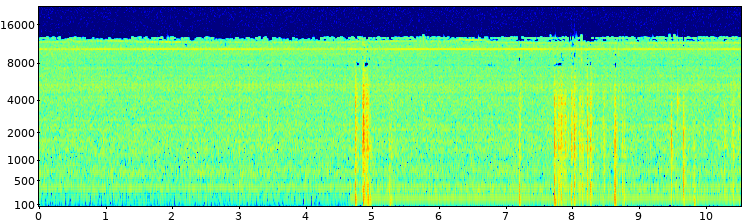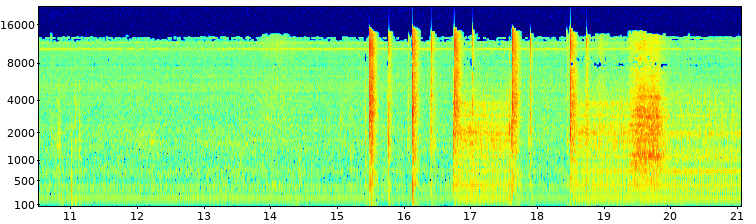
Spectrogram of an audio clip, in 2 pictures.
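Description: A Graetz Komtess 811 valve radio, switched on, puts out a steady mains hum. Scattered sharp clicks and crackles come through while the chassis is handled, most of them in the second half, with a short rush of noise near the end.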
